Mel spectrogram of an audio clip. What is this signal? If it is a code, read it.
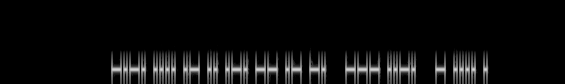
Morse code, heard as a keyed tone, about 40 wpm, 700 Hz. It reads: CHAIRMAN OF THE
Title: Sets of 3 Words 40wpm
